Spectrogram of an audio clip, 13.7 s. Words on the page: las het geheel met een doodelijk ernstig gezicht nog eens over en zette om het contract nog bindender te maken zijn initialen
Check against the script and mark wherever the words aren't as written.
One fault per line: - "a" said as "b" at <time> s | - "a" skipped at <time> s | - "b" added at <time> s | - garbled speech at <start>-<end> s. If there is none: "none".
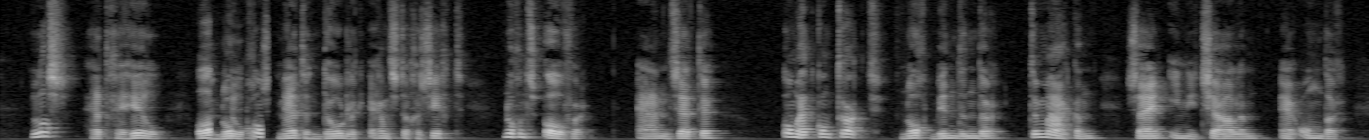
- garbled speech at 2.0-2.7 s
